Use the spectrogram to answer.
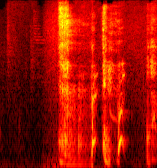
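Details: Adult female smoker, unscripted, coughing while gaming; she says she smokes despite an allergy. A rapid run of about five harsh, deep coughs, typical of a smoker's cough.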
